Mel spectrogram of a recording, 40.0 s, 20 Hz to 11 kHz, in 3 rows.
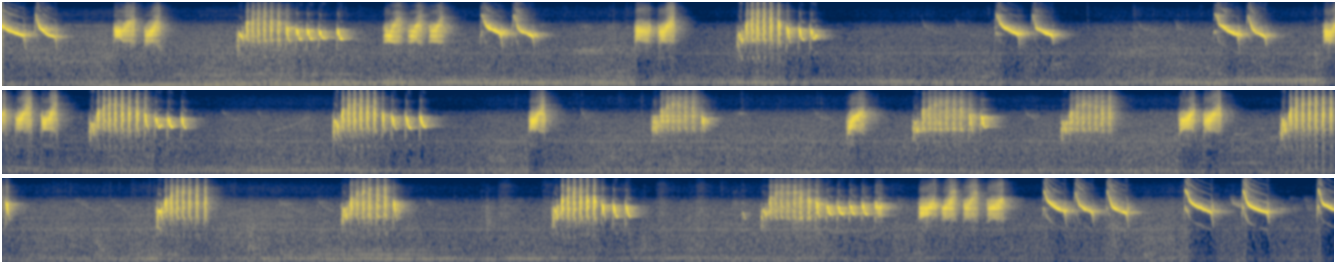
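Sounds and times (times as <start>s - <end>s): bulbul calling in bright bursts: 0.0s - 5.5s, 6.2s - 8.4s, 9.9s - 10.7s, 12.1s - 15.3s, 16.6s - 17.8s, 18.5s - 19.0s, 19.8s - 20.6s, 21.5s - 26.9s, 28.2s - 28.8s, 30.0s - 30.8s, 32.2s - 33.0s, 34.0s - 39.9s.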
